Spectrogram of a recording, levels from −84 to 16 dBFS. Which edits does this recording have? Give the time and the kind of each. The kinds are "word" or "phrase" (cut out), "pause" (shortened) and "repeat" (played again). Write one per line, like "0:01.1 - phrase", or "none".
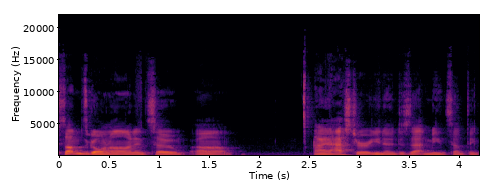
none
